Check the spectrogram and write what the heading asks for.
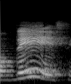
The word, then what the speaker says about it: ODS: Tenemos en el caso de los ODS, los Objetivos de Desarrollo Sostenible, una sigla, ven que se pronuncia ODS, letra por letra.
